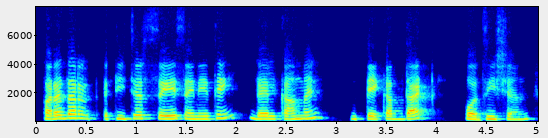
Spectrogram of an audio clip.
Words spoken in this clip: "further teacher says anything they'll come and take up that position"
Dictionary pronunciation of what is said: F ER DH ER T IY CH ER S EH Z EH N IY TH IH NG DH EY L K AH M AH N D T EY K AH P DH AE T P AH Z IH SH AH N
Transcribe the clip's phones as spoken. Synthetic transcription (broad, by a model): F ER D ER T IY CH ER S EH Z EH N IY T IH NG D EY L K AH M AH N D T EY K AH P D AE T P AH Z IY SH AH N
